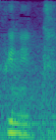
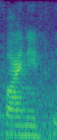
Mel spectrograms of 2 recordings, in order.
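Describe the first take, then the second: First: The first syllable has a short 'i' sound. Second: The first syllable has a long 'eye' sound. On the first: "অনেকে বলে ফিনিট" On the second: "আমরা ফাইনিট বলি British অ্যাকসেন্টে"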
